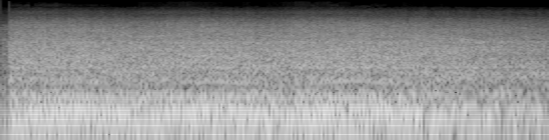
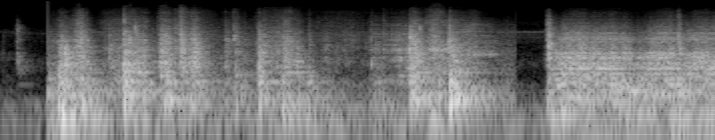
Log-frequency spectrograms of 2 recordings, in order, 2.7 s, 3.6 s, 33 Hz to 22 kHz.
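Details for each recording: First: Circa-1978 Ford F250 crew cab, rescued with a formerly stuck, rusty engine, after new plug wires: steady even low idle rumble with no misses, knocks or ticks; possible small exhaust leak underneath; idling normally. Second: Roughly 1978 Ford F250 crew cab, rescued truck with cheap plug wires: repeated bursts of starter cranking with pauses, fuel now getting through but no catch. Crank with no start, traced to a plug wire found unplugged.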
